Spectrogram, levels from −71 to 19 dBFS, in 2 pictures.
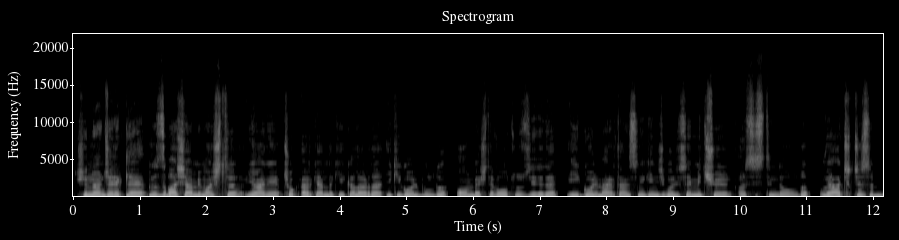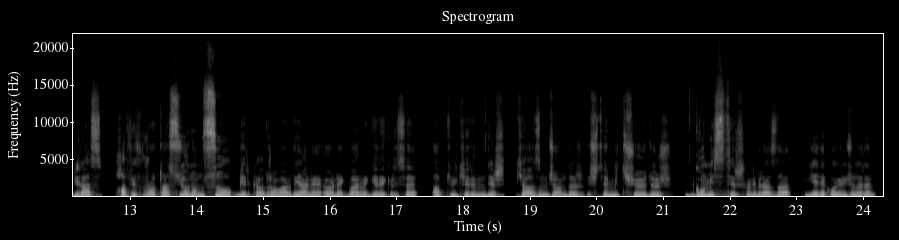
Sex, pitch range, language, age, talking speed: male, 160-200 Hz, Turkish, 40-59, 115 wpm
